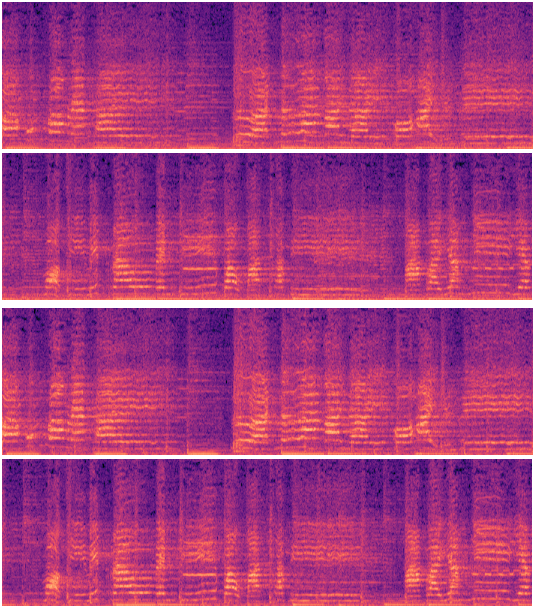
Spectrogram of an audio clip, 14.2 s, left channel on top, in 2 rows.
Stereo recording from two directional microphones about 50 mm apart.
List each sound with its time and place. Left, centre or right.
0.0 s music: right
3.1 s music: right; by 4.3 s centre
4.3 s music: right
7.6 s music: right
8.2 s music: right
